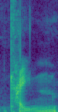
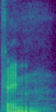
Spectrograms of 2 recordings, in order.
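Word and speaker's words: chitin: growing that or producing chiton or kitan. Chitten. It's kitan. But anyway, um at least as far as I know, it's always been pronounced kiten.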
